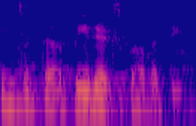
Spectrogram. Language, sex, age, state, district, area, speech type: Sanskrit, female, 45-60, Karnataka, Bangalore Urban, urban, spontaneous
